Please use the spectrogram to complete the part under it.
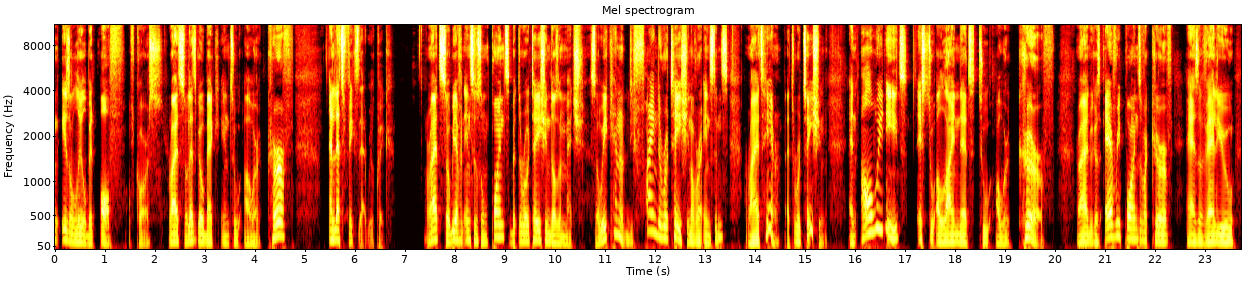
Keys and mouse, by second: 0.0 middle click, 1.4 middle click, 2.1 click, 2.3 right click, 3.6 middle click, 4.0 click, 4.7 click, 5.0 click, 6.3 click, 7.5 click, 7.7 click, 8.9 click, 9.8 click, 11.5 shift+middle click, 20.8 Tab, 21.6 shift+middle click.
